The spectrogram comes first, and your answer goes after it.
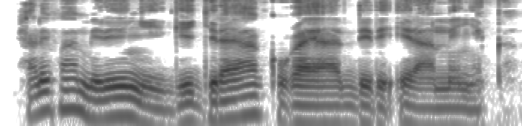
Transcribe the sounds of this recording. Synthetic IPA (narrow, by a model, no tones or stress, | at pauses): halifameɾeɲiɡeɟiɾajakuɣajadeɾḛʔeɾameɲekḁ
